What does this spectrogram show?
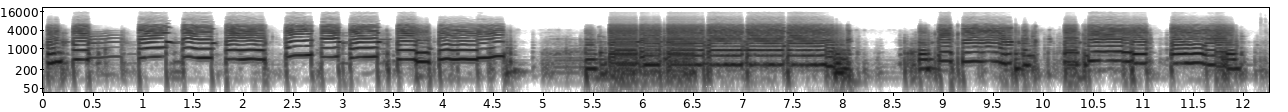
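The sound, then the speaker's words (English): A distorted electric guitar solo plays loud phrases of bent, wavering notes with heavy vibrato, broken by a sustained, thick held passage in the middle before the wailing runs return. “It sounds like the guitar's in pain”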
